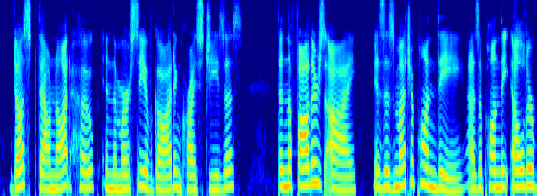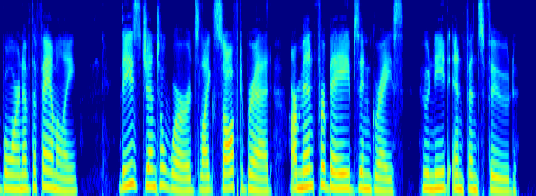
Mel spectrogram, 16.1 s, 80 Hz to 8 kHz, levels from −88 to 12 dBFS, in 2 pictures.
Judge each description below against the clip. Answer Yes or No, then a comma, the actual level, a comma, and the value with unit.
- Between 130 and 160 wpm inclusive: No, average, 170 wpm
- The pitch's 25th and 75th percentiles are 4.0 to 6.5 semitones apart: No, average, 2.8 semitones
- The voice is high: Yes, high, 215 Hz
